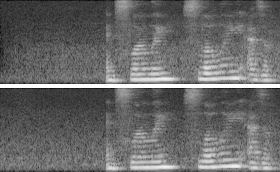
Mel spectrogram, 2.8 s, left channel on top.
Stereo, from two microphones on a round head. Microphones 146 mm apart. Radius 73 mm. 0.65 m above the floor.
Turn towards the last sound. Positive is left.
turn(degrees=60)  # may be behind; listen again after turning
